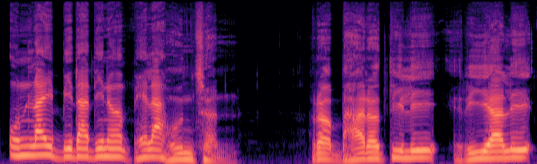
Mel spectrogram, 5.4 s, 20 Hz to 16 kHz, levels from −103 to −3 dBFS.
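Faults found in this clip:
Wrong sample rate from 1.65 s to end, after "बिदा दिन भेला": speech slows to 0.73x and drops about 5.5 semitones together, consistent with 44.1 kHz audio played at 32 kHz.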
